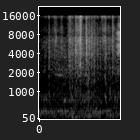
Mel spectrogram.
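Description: Champion pigeons in a loft in Punjab give soft, close cooing calls against a light background hiss, brief and without speech.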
